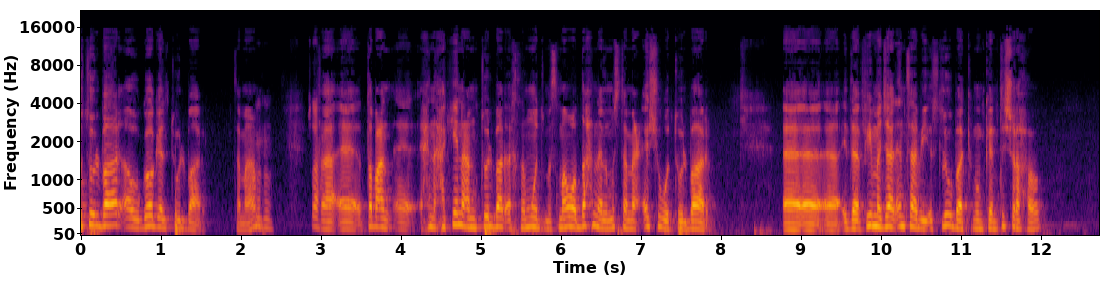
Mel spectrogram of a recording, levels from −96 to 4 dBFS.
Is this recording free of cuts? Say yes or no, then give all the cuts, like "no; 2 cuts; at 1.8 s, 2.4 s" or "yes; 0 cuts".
yes; 0 cuts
